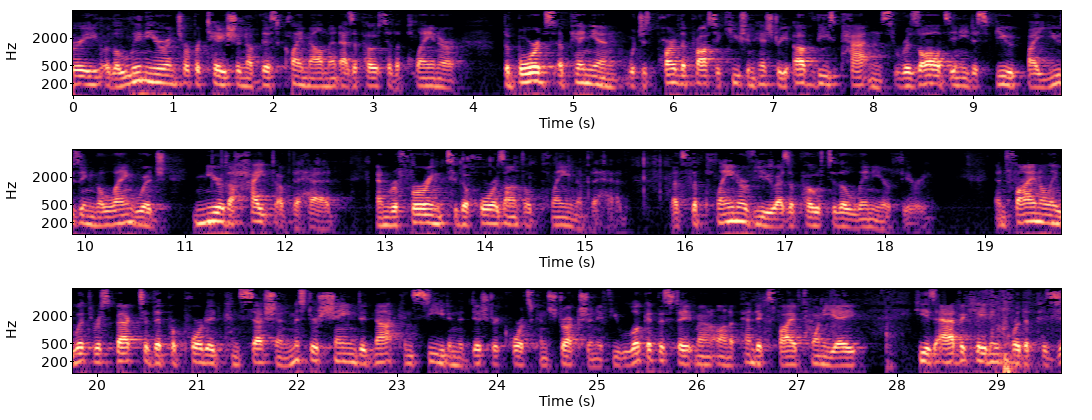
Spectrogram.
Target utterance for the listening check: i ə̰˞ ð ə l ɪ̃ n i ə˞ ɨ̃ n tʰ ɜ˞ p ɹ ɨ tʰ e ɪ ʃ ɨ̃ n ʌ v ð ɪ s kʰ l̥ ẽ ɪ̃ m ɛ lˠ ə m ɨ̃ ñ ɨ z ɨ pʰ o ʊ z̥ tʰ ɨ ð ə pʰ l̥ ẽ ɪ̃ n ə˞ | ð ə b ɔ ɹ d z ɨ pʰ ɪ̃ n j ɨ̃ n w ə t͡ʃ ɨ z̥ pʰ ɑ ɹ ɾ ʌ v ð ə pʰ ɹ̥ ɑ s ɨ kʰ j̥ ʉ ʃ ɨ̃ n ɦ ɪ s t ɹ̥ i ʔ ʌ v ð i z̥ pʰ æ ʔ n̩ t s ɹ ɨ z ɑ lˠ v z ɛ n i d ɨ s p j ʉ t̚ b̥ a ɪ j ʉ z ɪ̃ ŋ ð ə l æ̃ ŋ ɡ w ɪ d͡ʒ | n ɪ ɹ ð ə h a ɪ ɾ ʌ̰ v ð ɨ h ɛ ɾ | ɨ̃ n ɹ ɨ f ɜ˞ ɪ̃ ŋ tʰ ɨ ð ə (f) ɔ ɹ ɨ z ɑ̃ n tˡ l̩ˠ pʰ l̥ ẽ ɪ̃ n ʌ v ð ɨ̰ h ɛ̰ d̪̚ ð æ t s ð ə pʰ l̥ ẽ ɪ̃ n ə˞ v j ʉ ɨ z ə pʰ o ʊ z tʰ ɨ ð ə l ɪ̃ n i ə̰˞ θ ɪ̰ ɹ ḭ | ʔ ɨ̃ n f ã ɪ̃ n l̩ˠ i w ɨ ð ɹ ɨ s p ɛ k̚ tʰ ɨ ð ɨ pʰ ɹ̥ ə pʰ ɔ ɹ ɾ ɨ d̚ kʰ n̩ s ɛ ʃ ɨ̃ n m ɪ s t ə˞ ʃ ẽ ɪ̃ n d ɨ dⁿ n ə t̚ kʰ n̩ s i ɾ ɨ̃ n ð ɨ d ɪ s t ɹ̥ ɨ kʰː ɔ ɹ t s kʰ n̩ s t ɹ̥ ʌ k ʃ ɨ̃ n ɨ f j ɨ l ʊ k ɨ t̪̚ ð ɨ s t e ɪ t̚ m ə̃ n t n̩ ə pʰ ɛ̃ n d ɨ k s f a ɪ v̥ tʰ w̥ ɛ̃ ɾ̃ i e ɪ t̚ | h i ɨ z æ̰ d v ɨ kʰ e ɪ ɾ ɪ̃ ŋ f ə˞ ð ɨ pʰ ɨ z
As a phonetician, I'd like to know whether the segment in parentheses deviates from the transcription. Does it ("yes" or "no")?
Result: yes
